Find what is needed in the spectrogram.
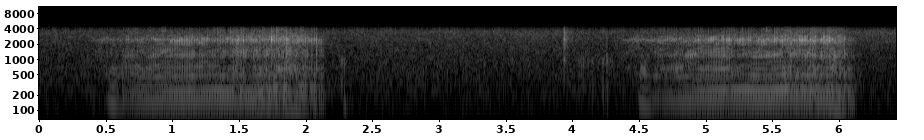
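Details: Adult woman (wife) snoring: two long, low, rumbling vibrating sounds on breathing in, separated by a quiet pause; typical snoring.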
